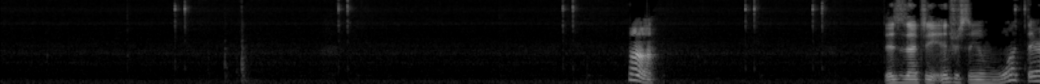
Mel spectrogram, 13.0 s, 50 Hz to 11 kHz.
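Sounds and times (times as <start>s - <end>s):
computer mouse clicking: 1.6s - 3.1s, 4.2s - 4.5s, 7.0s - 7.4s, 9.3s - 10.4s, 12.7s - 13.0s.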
